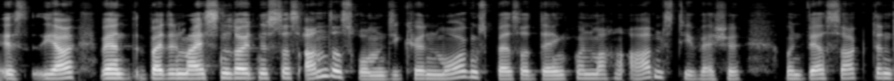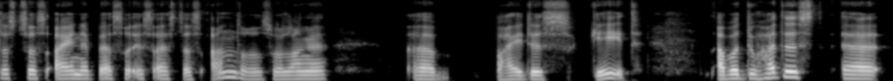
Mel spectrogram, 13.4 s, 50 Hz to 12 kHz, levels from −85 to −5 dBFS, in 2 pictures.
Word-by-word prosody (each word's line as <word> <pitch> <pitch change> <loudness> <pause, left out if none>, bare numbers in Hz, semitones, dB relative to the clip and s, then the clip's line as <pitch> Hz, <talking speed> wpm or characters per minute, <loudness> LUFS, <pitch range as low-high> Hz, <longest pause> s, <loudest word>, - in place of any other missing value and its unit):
Ist 165 - 0
ja, 175 +4 +6 0.2
während 185 -2 +5
bei 175 0 +8
den 180 +1 +3
meisten 180 +2 +6
Leuten 190 0 +5
ist 185 - 0
das 195 -1 0
andersrum. 215 - +1
Die 155 +1 -10
können 165 +1 -1
morgens 220 +6 -1
besser 155 +1 -1
denken 155 +1 -2
und 175 - -2
machen 170 0 -4
abends 210 +3 -4
die 155 - -9
Wäsche. 155 0 -4 0.3
Und 165 -1 -5
wer 170 +1 +3
sagt 180 +3 -5
denn, 190 0 0
dass 180 -1 -6
das 170 -1 -4
eine 165 0 -1
besser - - -3
ist 165 - -6
als 160 0 -4
das 150 - -8
andere, 165 -10 -5
solange, 155 +2 -3 0.6
äh, 150 -1 -2 0.4
beides 150 +2 -2
geht? - - -2 0.5
Aber 170 +2 +4
du 175 0 -4
hattest, 225 +3 +2
äh, 165 -2 +2
170 Hz, 180 wpm, -23 LUFS, 155-190 Hz, 0.6 s, bei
